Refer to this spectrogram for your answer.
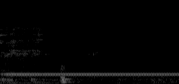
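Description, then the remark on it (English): An outgoing phone call to a friend ringing out over a speakerphone during a phone-a-friend segment on the show Beard Oil Roulette, heard as a steady, continuous electronic tone with a faint rustle near the start. It is fairly quiet, with no one speaking and no one answering. “I'm putting my speakerphone too.”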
